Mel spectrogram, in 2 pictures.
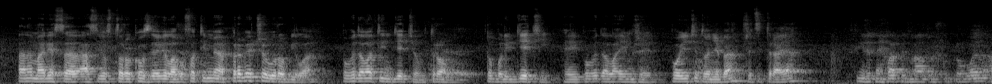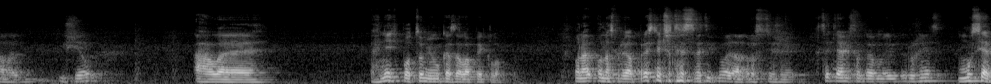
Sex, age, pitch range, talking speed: male, 20-39, 120-145 Hz, 180 wpm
